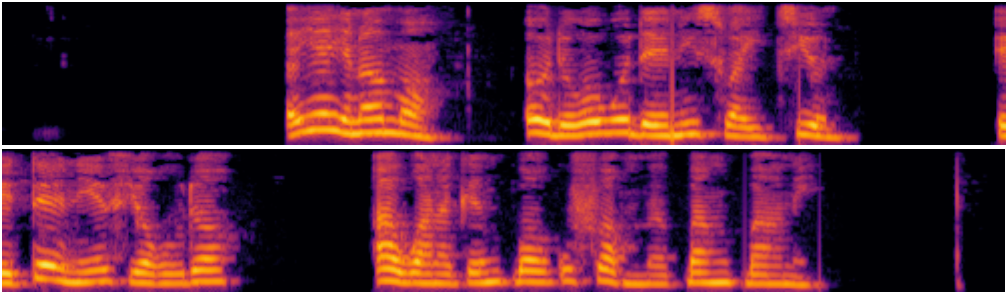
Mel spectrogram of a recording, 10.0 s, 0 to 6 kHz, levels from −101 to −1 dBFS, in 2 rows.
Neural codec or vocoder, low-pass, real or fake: none; 5.4 kHz; real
